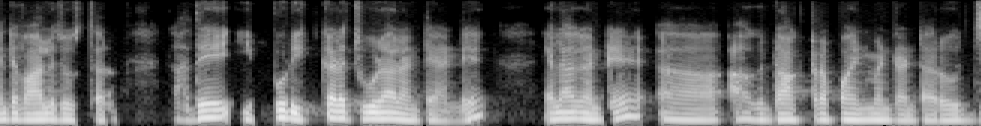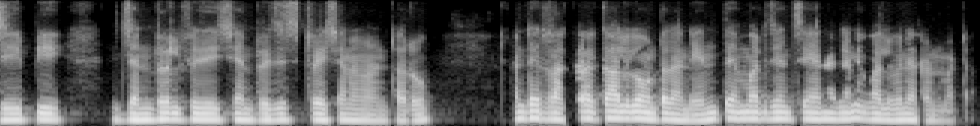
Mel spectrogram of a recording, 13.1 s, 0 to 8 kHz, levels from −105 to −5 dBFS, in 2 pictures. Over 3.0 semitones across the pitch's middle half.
No: narrow, 2.4 semitones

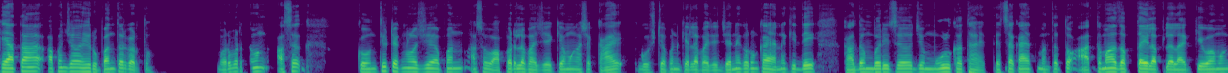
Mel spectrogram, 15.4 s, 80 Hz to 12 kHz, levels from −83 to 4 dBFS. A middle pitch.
No: low, 115 Hz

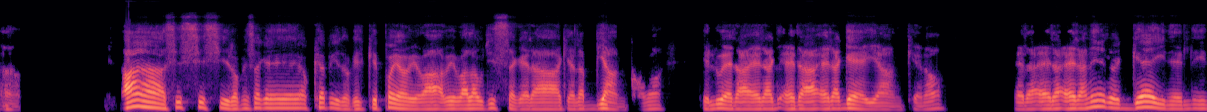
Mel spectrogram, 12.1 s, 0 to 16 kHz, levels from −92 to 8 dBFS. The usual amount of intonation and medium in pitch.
No: average, 3.4 semitones; low, 125 Hz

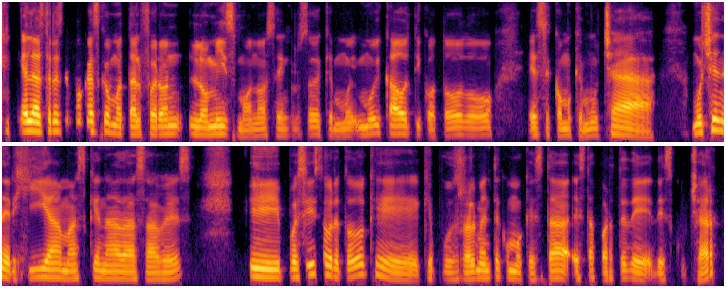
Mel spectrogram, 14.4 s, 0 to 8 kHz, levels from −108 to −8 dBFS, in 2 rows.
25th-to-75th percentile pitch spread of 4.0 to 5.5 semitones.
No: average, 3.6 semitones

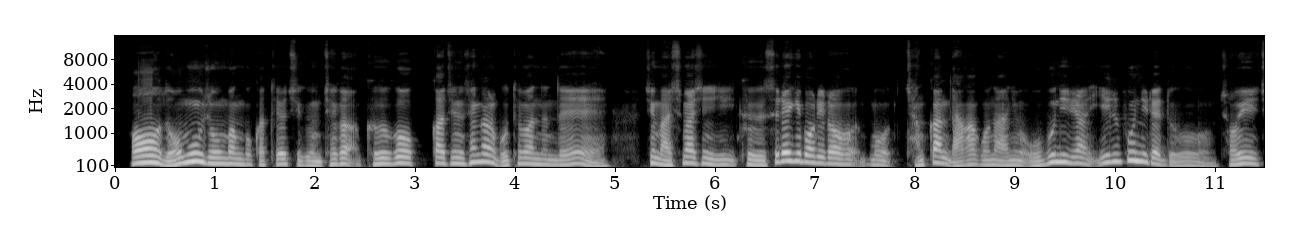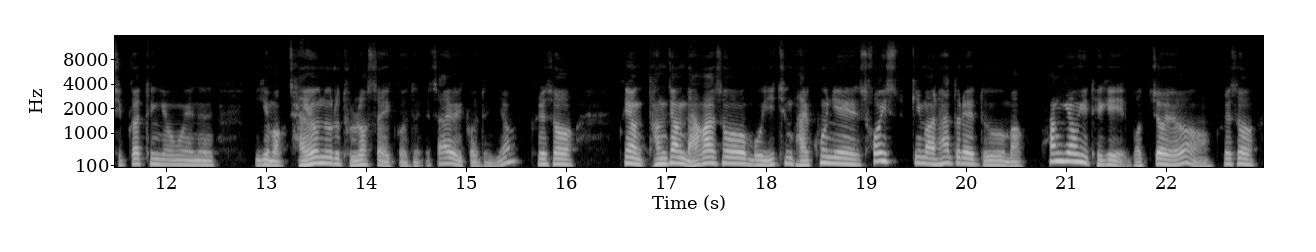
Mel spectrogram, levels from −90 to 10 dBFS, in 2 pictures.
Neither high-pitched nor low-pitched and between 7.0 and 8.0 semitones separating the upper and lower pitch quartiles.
No: medium, 145 Hz; average, 5.3 semitones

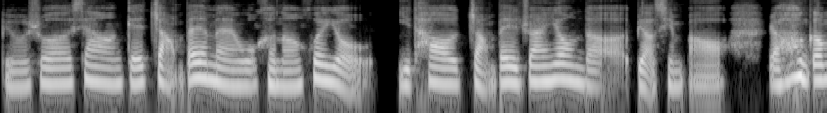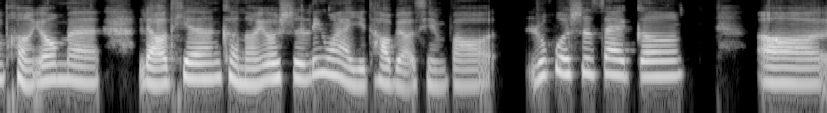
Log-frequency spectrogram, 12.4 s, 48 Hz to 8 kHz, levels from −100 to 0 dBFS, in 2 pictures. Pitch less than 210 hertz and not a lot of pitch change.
No: high, 200 Hz; average, 3.9 semitones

